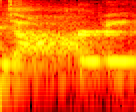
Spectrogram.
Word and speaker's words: Doherty: The Wildcard office is located in Doherty Hall. Yes, that's how that's pronounced.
